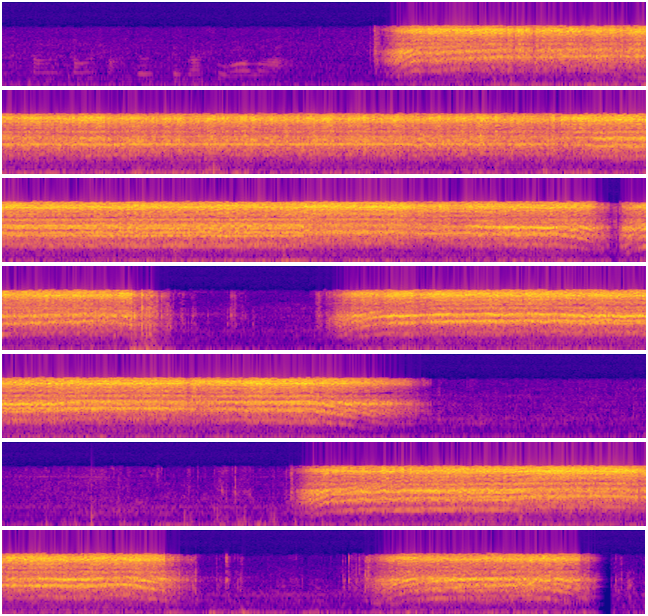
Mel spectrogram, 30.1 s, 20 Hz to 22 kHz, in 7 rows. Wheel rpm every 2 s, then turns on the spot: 0, 110, 230, 230, 210, 210, 140, 90, 210, 150, 0, 60, 200, 80, 70.
26-30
